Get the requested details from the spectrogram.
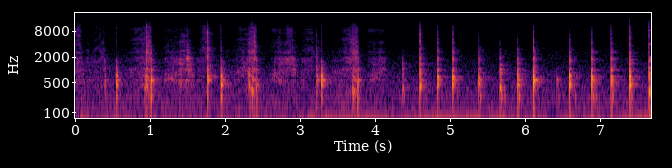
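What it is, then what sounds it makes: Plastic yogurt cup. A metal spoon scrapes and taps inside a small, thin, mostly empty two-compartment plastic yogurt cup with a paper label. Soft scraping rubs in the first half give way to a steady run of short, dry clicks, about twenty in all, with a hollow plastic tone near 690 Hz and almost no ring.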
